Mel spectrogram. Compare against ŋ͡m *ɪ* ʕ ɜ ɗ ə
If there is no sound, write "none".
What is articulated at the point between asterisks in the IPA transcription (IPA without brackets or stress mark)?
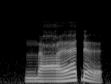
ə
